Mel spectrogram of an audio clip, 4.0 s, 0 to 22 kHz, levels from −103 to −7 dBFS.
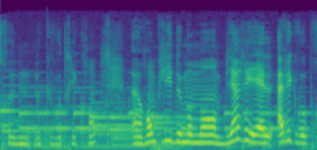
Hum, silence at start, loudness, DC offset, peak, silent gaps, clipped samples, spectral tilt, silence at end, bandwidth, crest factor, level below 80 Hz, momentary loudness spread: none; 0 s; -24 LUFS; 0.1%; -6 dBFS; none; under 0.1%; -6.5 dB/octave; 0 s; 14 kHz; 18 dB; -50 dBFS; 10 LU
